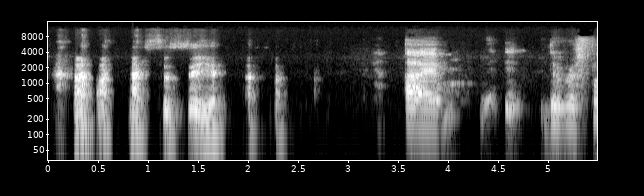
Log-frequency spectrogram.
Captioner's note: laughing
